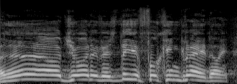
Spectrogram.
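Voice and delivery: high, far-off mock Geordie voice, taking the piss; mock Geordie accent. Newcastle band ribbing Joy Division, in a mock Geordie accent. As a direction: lampoon a Geordie fan in a squeaky put-on Geordie accent. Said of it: "I can't do a Geordie accent".

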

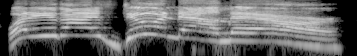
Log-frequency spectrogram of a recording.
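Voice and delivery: high, slow, drawn-out shout. Retold or imitated. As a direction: shout down from the deck. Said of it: "I'll shout at them from the deck".

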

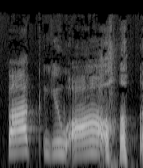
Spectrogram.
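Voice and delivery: mock exasperated brush-off; fed-up dismissal. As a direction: drawl it like you're done with everyone. Imagined bitter reply to press.

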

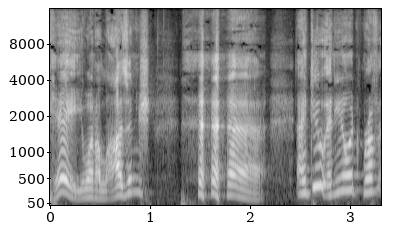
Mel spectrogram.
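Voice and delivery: normal talking voice

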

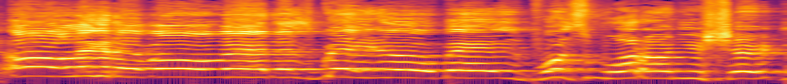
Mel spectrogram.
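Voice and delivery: high, excited emcee gushing; hype man. Retold or imitated. Emcee reacting to first woman, excited. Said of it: "And he's like".

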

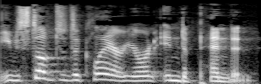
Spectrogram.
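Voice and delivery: normal talking voice

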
